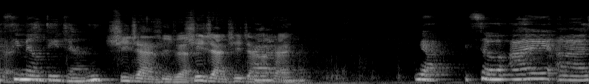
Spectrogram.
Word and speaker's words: Shegen: Yeah, so it's actually pronounced Shegen, Shegen. like Okay. female degen. Shegen.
